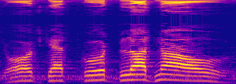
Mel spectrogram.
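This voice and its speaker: A dangerous, dim-witted madman in an old radio horror play. He talks extremely slowly in halting, childlike phrases, obsessive and menacing. Soft music sits behind the vintage recording. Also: mid-range voice, low-quality recording. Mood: eerily hopeful. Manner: halting, childlike broken speech. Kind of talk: 1940s radio horror acting.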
